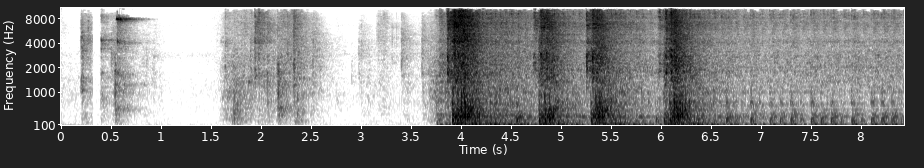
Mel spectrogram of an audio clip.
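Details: SSR125 single-cylinder pit bike, crash-damaged and rebuilt, first start after repair: compression now restored, settles into an even putter with throttle blips, no knocking. Slightly smoky (owner suspects valve seals or leftover oil in head); not idling quite right, needs bigger pilot jet. Normal idle.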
